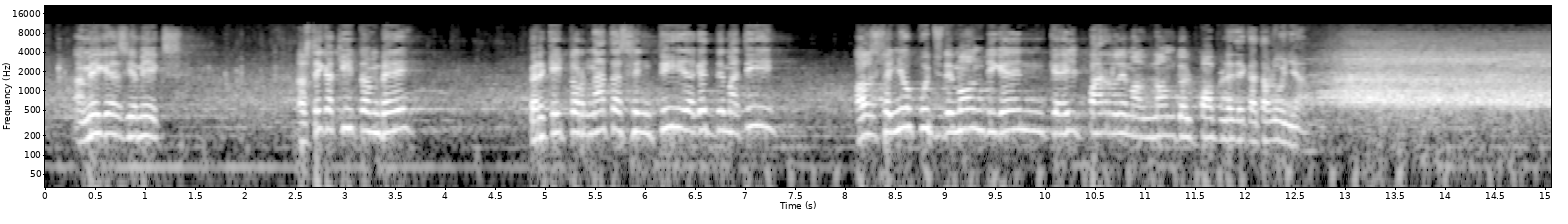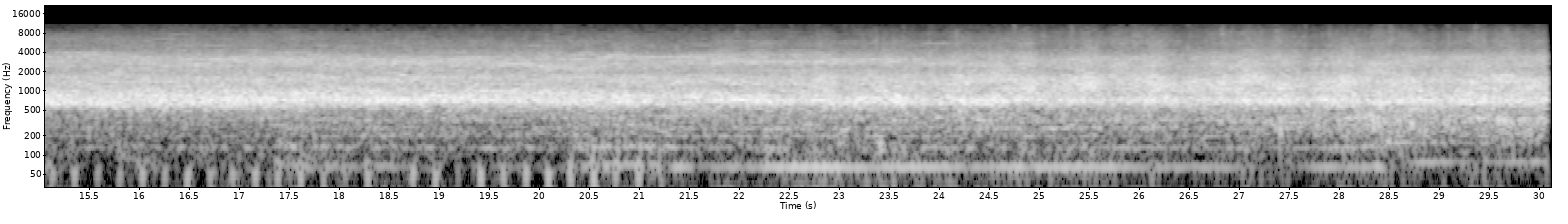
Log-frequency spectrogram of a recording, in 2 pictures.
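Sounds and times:
speech: 0:00.3 - 0:01.5, 0:02.6 - 0:03.8, 0:04.9 - 0:07.4, 0:08.2 - 0:12.8
crowd shouting political chants: 0:12.9 - 0:30.1.

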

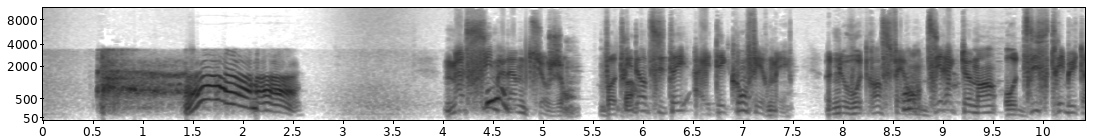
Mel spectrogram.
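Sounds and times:
person imitating horse whinny: 0:00.6 - 0:02.6
speech: 0:05.0 - 0:10.4.

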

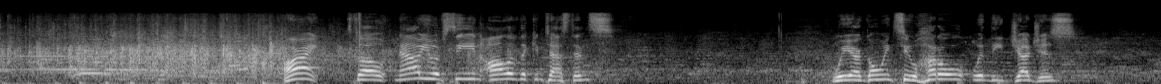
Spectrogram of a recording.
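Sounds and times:
audience applause: 0:00.0 - 0:04.8
speech: 0:02.8 - 0:06.2, 0:08.3 - 0:10.8.

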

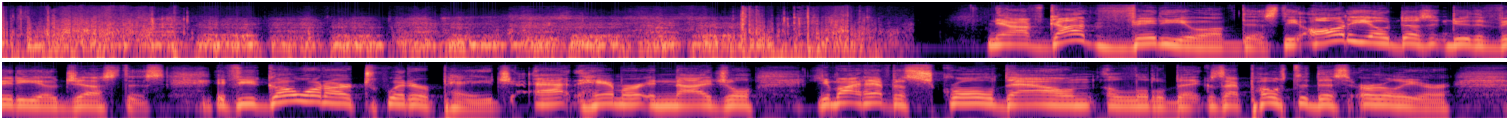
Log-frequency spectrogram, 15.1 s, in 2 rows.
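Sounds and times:
wild bear attacking and roaring: 0:00.2 - 0:04.2
speech: 0:05.0 - 0:15.0.

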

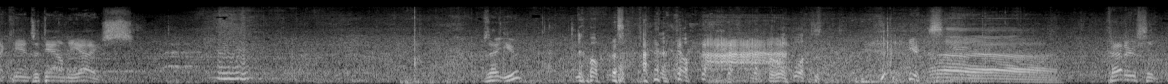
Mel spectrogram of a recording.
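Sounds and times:
noise: 0:00.0 - 0:11.6
speech: 0:00.1 - 0:02.6, 0:04.8 - 0:11.6
horn blown in the crowd: 0:01.7 - 0:03.0
laughter: 0:05.4 - 0:10.6.

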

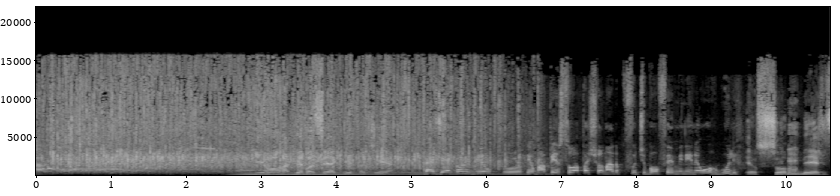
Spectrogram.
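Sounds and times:
applause for a veteran women's football player: 0:00.0 - 0:07.0
speech: 0:03.4 - 0:10.5.

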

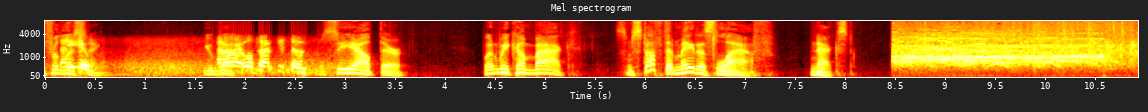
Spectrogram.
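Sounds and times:
speech: 0:00.0 - 0:00.7, 0:01.6 - 0:03.6, 0:04.4 - 0:08.2
applause: 0:08.5 - 0:10.9.

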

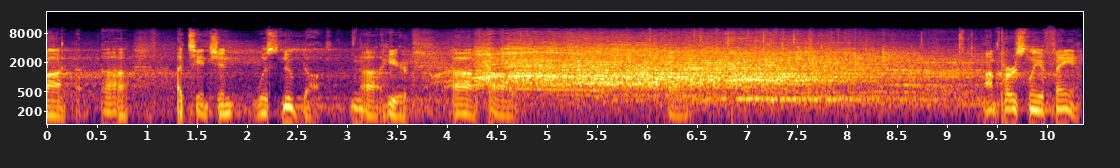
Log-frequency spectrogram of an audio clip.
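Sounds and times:
speech: 0:00.0 - 0:05.0, 0:06.2 - 0:06.5, 0:09.4 - 0:10.3
crowd cheering and whooping: 0:03.9 - 0:09.4.

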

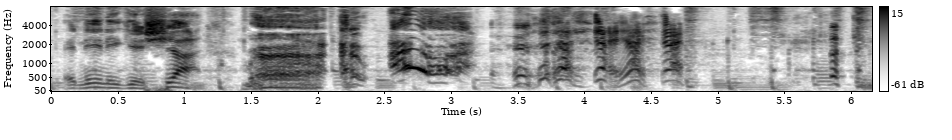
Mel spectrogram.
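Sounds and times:
speech: 0:00.1 - 0:02.7, 0:03.4 - 0:05.1, 0:05.8 - 0:06.1
person imitating an injured mountain lion cry: 0:01.4 - 0:03.4
laughter: 0:03.3 - 0:04.9, 0:05.6 - 0:06.1.

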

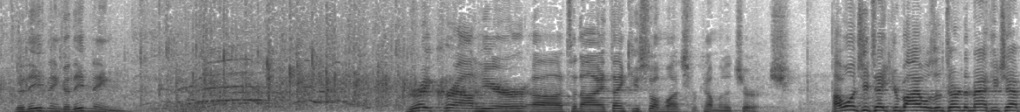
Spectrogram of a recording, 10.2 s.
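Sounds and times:
audience applause: 0:00.0 - 0:04.8
speech: 0:00.2 - 0:01.9, 0:04.0 - 0:10.1.

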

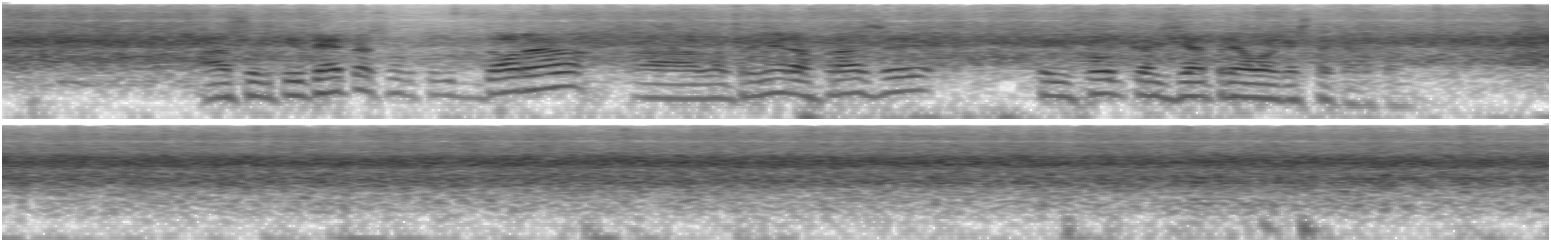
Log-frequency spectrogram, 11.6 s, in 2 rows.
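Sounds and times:
parliamentary applause, many hands clapping: 0:00.0 - 0:11.5
speech: 0:00.8 - 0:05.5.

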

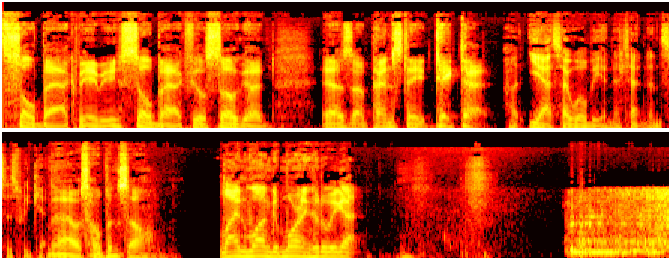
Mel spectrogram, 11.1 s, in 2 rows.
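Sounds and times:
speech: 0:00.1 - 0:10.4
toilet flush sound effect: 0:10.2 - 0:11.1.

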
